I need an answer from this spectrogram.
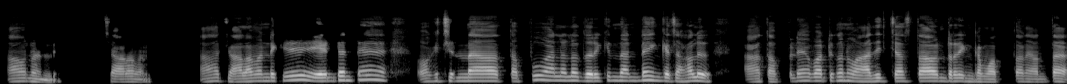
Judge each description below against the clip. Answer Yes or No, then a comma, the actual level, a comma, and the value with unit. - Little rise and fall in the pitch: No, average, 3.5 semitones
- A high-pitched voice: No, medium, 155 Hz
